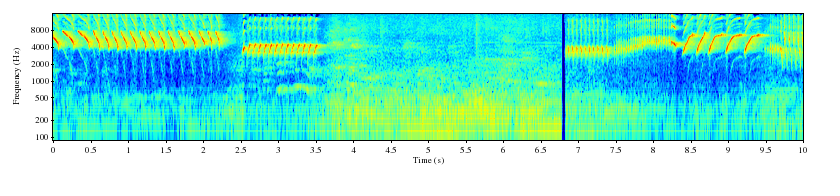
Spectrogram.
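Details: Belgian Bossu canary, a curved, bent-headed breed kept for contests, pours out fast high trills and a lower rolling phrase, falls quiet for about three seconds of murmur and rumble, then resumes with rattling and swooping whistled trills.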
